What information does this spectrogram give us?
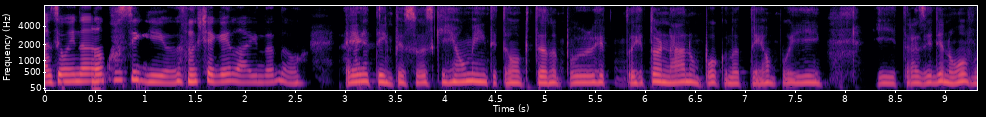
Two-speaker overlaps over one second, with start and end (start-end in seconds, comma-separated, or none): none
